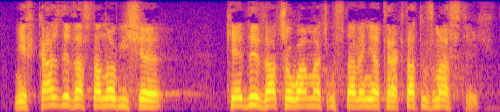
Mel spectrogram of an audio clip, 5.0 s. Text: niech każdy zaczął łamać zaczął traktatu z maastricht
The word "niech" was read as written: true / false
true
